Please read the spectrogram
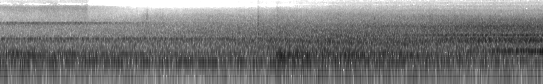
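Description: Dark electronic music intro with no beat yet: held drone tones over a rumbling, noisy texture. The chord shifts about four seconds in and the whole thing slowly swells louder.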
